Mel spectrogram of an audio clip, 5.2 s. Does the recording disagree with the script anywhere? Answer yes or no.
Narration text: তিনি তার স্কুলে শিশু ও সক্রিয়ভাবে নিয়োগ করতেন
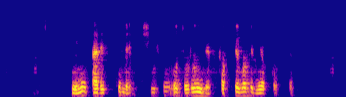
yes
